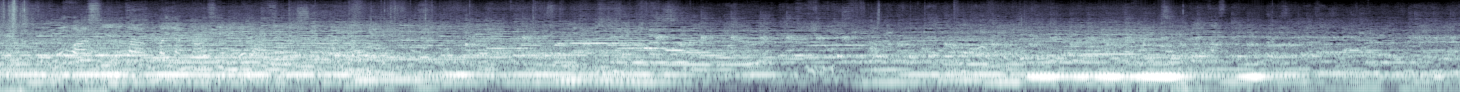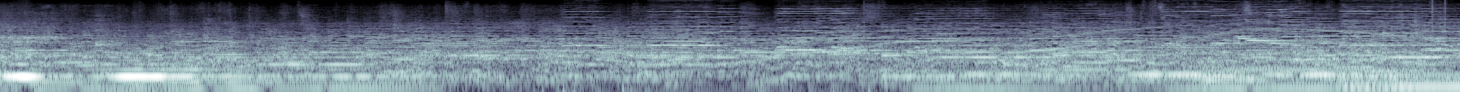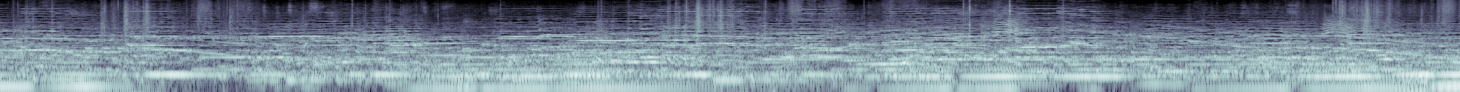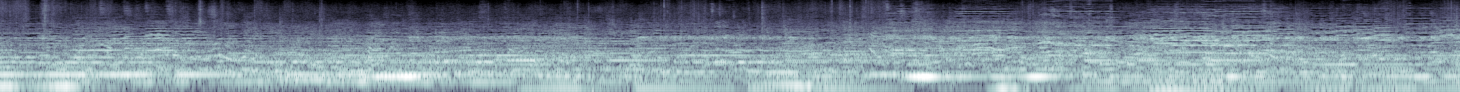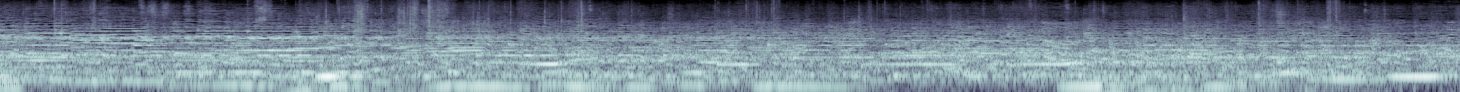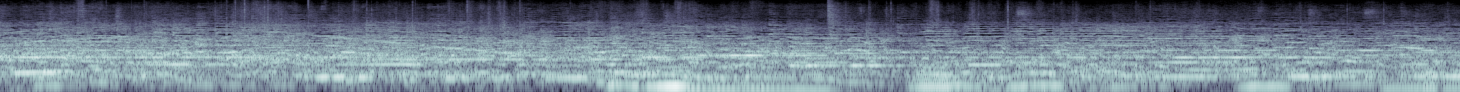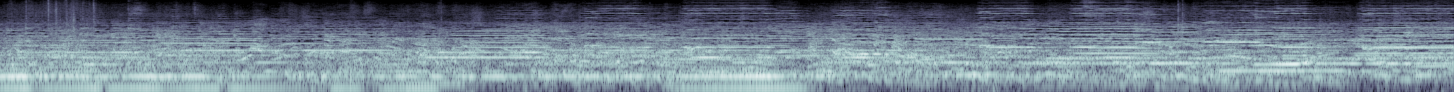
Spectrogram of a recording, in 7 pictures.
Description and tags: minutes before starting concert by Macau Chinesse Orchestra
